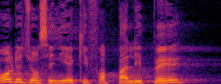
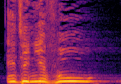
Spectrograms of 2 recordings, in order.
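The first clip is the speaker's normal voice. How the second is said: raised, emphatic sermon call; fervent preaching; 8 semitones higher, 9 dB louder than usual. Real, not acted. Preacher urging the faithful against vice, fervent preaching. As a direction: preach it as a ringing call to indignation.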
